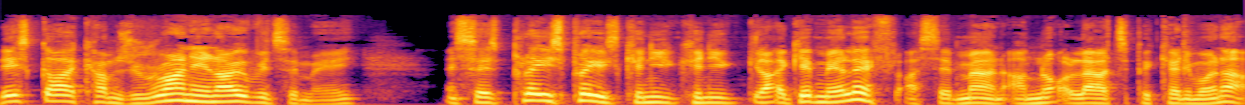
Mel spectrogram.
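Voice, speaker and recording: Against a quiet background, a man with a London accent talks at a very fast pace, his fairly high pitch showing ordinary variation. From London, England. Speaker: DJ and podcaster. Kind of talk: casual chat.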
